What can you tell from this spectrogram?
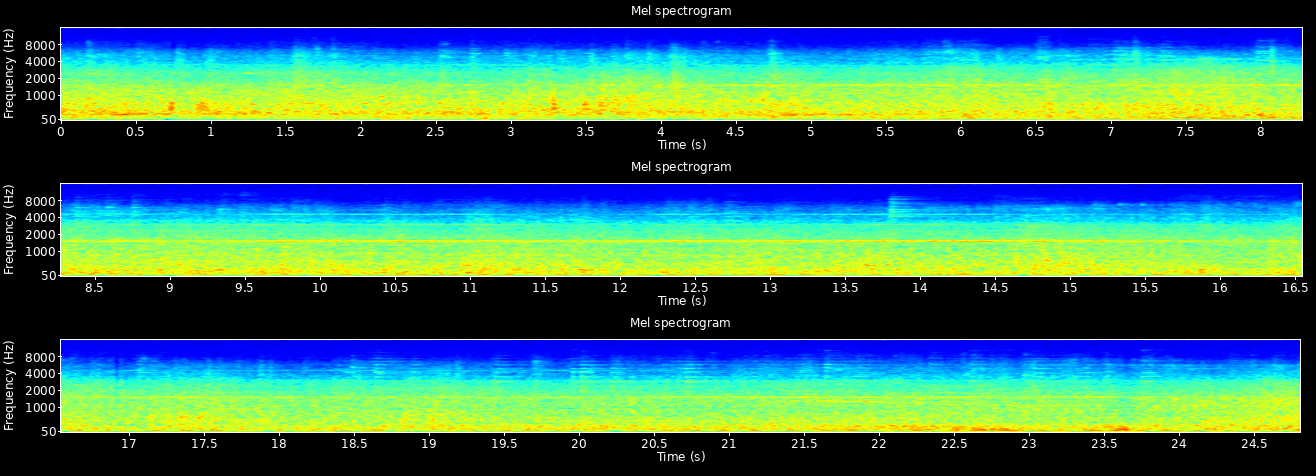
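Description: Freight train of enclosed auto-rack cars rolling past, its wheels rumbling and clicking over the rails. A steady high-pitched squeal holds from about four seconds in until near the end.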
